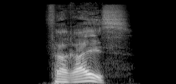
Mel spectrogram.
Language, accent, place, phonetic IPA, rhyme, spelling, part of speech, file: German, Germany, Berlin, [fɛɐ̯ˈʁaɪ̯s], -aɪ̯s, verreis, verb, De-verreis.ogg
- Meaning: 1. singular imperative of verreisen 2. first-person singular present of verreisen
